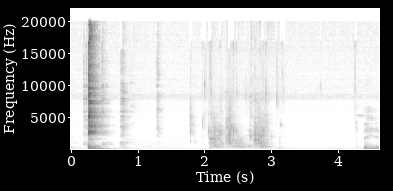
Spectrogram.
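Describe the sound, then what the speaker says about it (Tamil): Water is poured in a short splashing stream into a pot of idli kurma curry, after a brief clatter, with quiet pauses around it. "இன்னும் கொஞ்சம் தண்ணி சேர்த்துக்கலாம்"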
